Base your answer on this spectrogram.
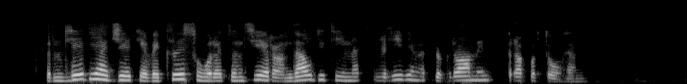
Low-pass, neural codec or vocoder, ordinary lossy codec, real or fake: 7.2 kHz; codec, 44.1 kHz, 2.6 kbps, DAC; Opus, 32 kbps; fake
